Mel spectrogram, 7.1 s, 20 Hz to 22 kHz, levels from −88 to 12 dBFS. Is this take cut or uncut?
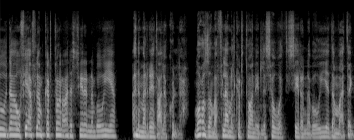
cut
